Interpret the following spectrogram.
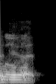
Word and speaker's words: Louisville: Am I saying it right, Louisville? Yeah, say it like you're drunk on bourbon. Yeah, it's pronounced Louisville. At least everyone from Louisville calls it Louisville.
